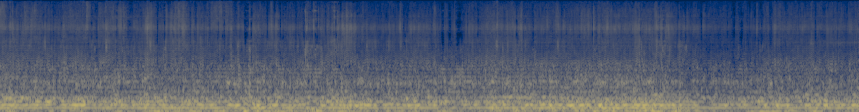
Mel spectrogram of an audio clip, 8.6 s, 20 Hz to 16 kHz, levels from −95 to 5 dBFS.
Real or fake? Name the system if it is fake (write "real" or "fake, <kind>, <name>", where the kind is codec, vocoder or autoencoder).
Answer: fake, vocoder, BigVGAN v2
